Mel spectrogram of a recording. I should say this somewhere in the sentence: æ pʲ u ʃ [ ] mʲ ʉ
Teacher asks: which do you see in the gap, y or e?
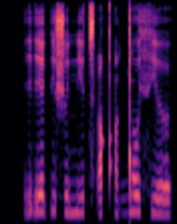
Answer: y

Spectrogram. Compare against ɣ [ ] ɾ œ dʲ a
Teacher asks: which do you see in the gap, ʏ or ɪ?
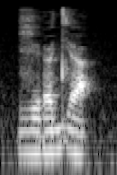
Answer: ɪ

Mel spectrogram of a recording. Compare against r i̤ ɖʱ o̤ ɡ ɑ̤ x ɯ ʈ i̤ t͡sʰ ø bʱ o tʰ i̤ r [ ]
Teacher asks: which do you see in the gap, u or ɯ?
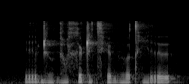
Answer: ɯ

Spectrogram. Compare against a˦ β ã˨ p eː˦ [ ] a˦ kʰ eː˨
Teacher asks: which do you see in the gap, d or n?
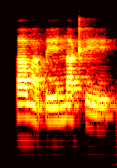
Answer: n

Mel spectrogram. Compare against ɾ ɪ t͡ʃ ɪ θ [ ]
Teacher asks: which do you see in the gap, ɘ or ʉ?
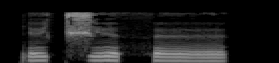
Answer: ɘ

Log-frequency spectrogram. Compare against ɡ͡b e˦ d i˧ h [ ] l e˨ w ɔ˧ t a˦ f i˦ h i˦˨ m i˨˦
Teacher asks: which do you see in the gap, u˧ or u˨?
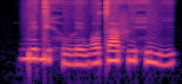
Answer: u˨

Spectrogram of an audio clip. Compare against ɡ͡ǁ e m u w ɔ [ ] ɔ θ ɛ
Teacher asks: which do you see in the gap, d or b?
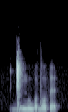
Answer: d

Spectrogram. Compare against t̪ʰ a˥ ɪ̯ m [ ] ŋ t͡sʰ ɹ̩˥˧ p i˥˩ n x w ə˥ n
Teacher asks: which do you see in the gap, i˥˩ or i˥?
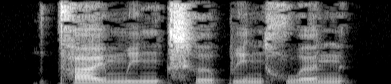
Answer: i˥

